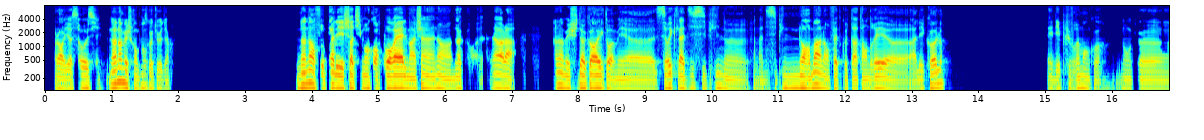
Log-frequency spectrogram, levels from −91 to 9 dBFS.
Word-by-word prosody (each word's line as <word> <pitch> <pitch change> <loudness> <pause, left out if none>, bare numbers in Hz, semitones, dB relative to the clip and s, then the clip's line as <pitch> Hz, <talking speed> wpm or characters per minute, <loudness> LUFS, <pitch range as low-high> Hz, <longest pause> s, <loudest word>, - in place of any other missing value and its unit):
Alors 105 -2 +1
il - - -4
y - - -1
a - - -1
ça 120 - -8
aussi. 110 -5 -3
Non 145 +1 +4
non, 170 - +5
mais 150 - +2
je - - -7
comprends 115 +2 -7
ce - - -12
que - - -2
tu 105 -2 -10
veux 105 - -5
dire. 95 - -13 1.8
Non 130 +3 +1
non, 150 -1 +5
faut - - -4
pas 135 - +1
les 120 -2 +4
châtiments 115 +1 0
corporels, 115 +1 +7
machin, 110 +2 -1
non, 110 -4 -2
d'accord, 105 0 -6
ouais, - - -18 0.2
non 125 -1 +4
là 115 -4 +2 0.6
non, 135 - -1
non, 135 - +1
mais 110 - -1
je - - -4
suis - - -9
d'accord 120 0 +6
avec 115 -2 +4
toi. - - +1
Mais 95 0 -6
heu, 95 -1 -4
c'est 95 +6 -4
vrai 125 - +2
que - - -16
la 110 - +3
discipline, 115 +3 -9
heu, 95 -2 -7
enfin - - -18
la 90 - -11
discipline 110 +5 -8
normale, 115 +3 +4
en 105 - -4
fait, 115 +2 -3
que 105 - -8
tu 100 - -5
attendrais, 105 +3 0
heu, 90 -3 -2
à 90 - -5
l'école 125 +10 -1 1.6
elle 105 -3 -10
y - - -4
est - - -11
plus 100 - -12
vraiment, 110 +2 -5
quoi. 95 +1 -12
Donc 100 -3 -12
heu 95 -1 -5
110 Hz, 230 wpm, -23 LUFS, 100-120 Hz, 1.8 s, corporels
